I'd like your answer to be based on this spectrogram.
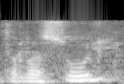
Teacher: في الوقف على اللام، لام هنا مرققة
